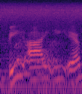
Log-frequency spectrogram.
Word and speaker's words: Bien: bien figueroa it's b-i-e-n pronounced bien figueroa batting 270 alex o'ha at second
